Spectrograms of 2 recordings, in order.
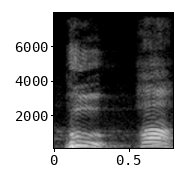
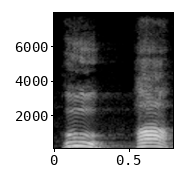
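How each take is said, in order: Both takes have the same delivery.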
